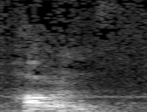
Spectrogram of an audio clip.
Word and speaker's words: Haran: And he went to Sharon. – I poszedł do Sharon. – Yeah, Haran.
